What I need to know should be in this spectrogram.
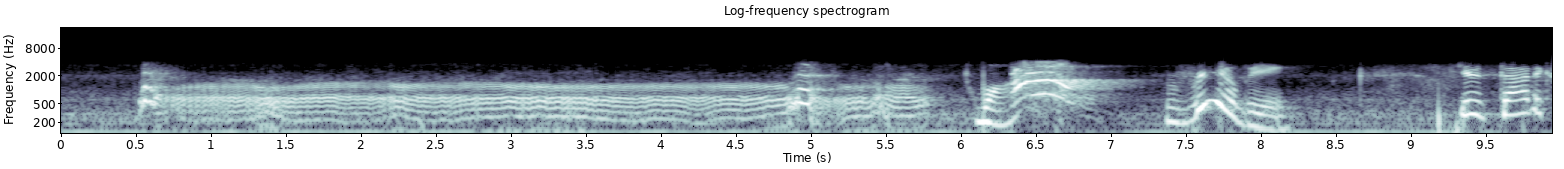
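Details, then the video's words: Abbie the Chihuahua talking back after her Yorkie housemate Sebastian took her toy: a long sustained moaning howl-like whine, then several sharp rising and falling yips and yowls, with a person's voice mixed in and a faint hum. "Abbie the Chihuahua Talking and Complaining...AGAIN!"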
